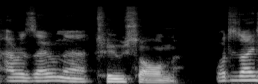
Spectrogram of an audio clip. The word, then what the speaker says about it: Tucson: Allison saying that it's 110 this weekend in Tuscan, Arizona. Tucson. What did I say? Tucson. How do you know it's pronounced like that?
